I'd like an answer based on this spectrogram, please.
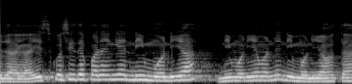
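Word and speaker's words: pneumonia: यहाँ भी देखिए एन से पहले पी है तो पी को नहीं पढ़ना है, पी साइलेंट हो जाएगा, इसको सीधे पढ़ेंगे निमोनिया, निमोनिया माने निमोनिया होता है।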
